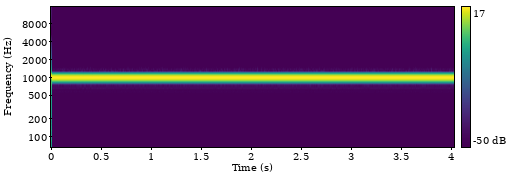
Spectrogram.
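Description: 1 kHz test tone that goes with television colour bars: a single steady beep held at one pitch and one level.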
